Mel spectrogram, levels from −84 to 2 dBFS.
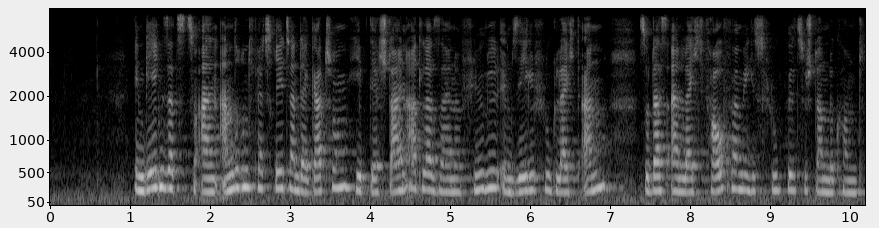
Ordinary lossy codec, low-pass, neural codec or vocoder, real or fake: none; 7.2 kHz; vocoder, 44.1 kHz, 128 mel bands every 512 samples, BigVGAN v2; fake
